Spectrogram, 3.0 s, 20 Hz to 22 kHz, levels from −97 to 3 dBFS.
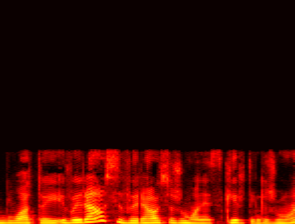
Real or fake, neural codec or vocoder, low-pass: fake; codec, 16 kHz, 4 kbps, X-Codec, HuBERT features, trained on balanced general audio; 7.2 kHz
